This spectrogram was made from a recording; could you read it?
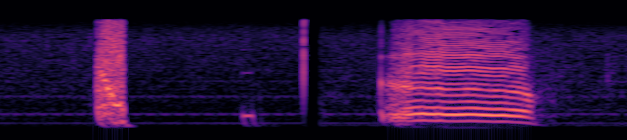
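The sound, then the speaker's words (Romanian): Radio repeater tones over a faint, steady hum: a short burst, a couple of quick clicks, then a louder buzzy tone lasting nearly a second. No voices. “sun pe Cătălin să poate face ceva, să schimbe tonul la repetorul ăsta”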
